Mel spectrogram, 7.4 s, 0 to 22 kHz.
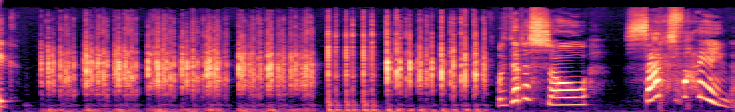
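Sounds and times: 
speech: 0.0s - 0.2s, 5.0s - 7.3s
typing on a computer keyboard: 0.4s - 5.0s.

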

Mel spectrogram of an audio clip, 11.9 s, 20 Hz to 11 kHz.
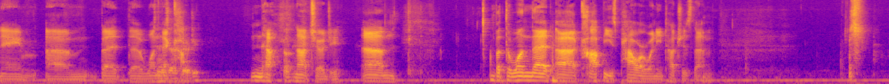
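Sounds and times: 
low steady hum: 0.0s - 11.8s
speech: 0.7s - 2.8s, 3.4s - 5.6s, 6.5s - 9.6s, 11.3s - 11.6s
stifled sneeze: 11.3s - 11.6s.

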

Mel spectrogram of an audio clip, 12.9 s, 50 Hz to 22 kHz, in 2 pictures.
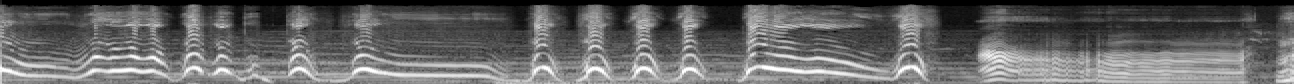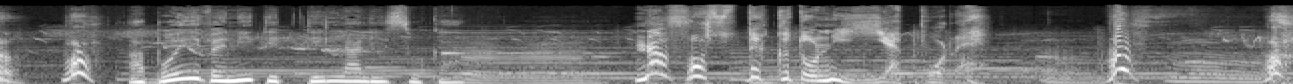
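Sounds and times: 
small dog yelping loudly in a forest: 0.0s - 5.2s, 6.3s - 7.1s, 12.0s - 12.9s
speech: 7.2s - 9.0s, 9.7s - 11.5s.

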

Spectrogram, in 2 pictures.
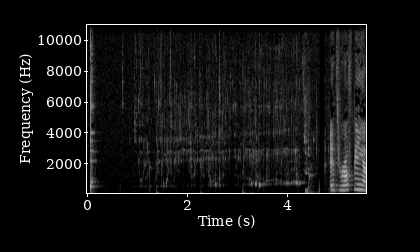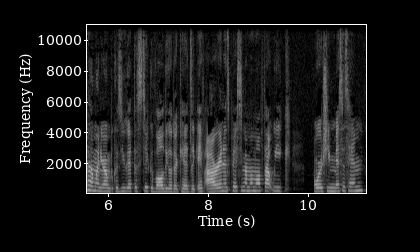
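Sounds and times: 
glass clink: 0.0s - 0.2s, 2.4s - 4.6s
wine pouring into a glass: 0.8s - 4.7s
speech: 4.4s - 11.1s.

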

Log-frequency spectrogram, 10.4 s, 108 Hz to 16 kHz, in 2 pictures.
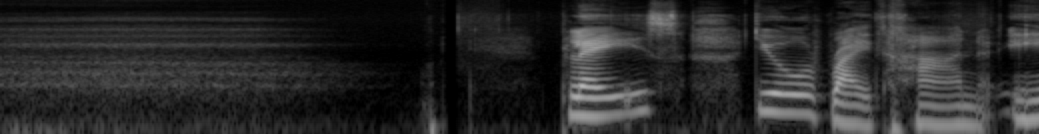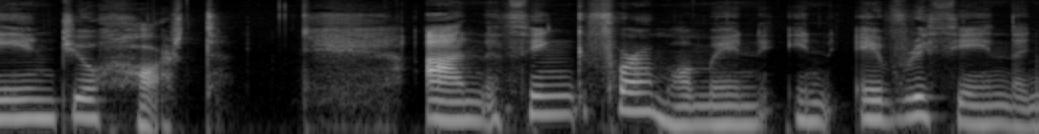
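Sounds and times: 
long slow deep exhale through the mouth: 0.0s - 2.6s
speech: 2.8s - 10.3s.

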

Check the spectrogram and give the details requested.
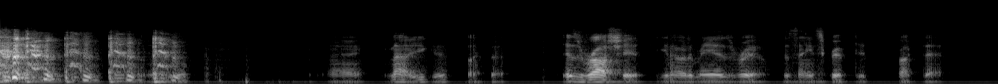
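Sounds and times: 
person coughing harshly: 0.0s - 2.0s
speech: 0.4s - 1.5s, 5.8s - 9.4s.

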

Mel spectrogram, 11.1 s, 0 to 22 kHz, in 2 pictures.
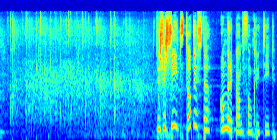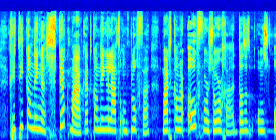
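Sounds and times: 
audience applause: 0.0s - 3.2s
speech: 3.1s - 11.0s.

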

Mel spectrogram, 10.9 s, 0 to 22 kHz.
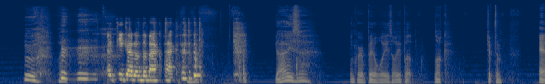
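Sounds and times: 
person imitating a yawn: 0.5s - 2.2s
speech: 0.5s - 4.1s, 4.7s - 6.3s, 7.0s - 9.0s, 9.8s - 10.1s, 10.8s - 10.9s.

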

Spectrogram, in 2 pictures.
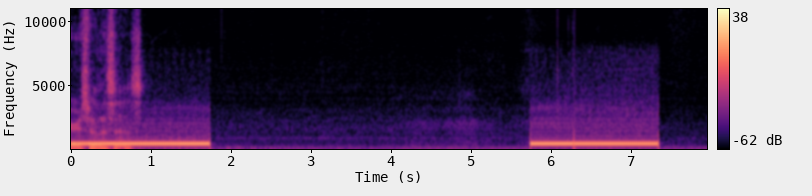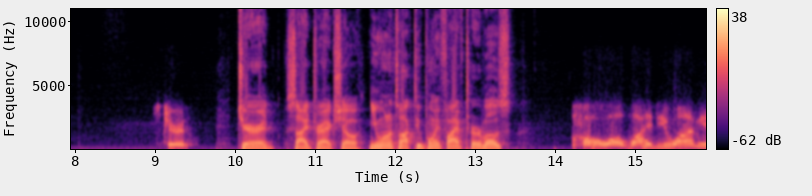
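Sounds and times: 
speech: 0.1s - 1.0s, 10.0s - 13.5s, 14.3s - 15.8s
telephone number being dialed with long electronic tones: 0.9s - 1.8s, 5.8s - 7.4s.

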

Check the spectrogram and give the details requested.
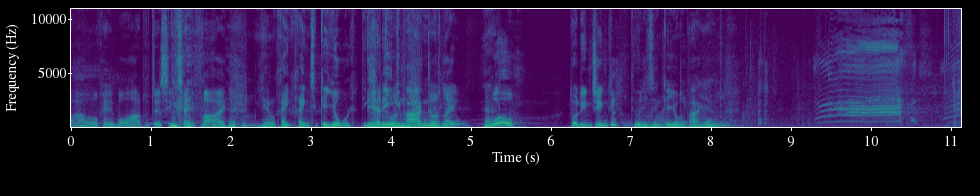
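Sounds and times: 
speech: 0.0s - 8.4s
laughter: 1.0s - 4.9s
baby crying loudly: 4.0s - 6.1s, 8.4s - 11.1s.

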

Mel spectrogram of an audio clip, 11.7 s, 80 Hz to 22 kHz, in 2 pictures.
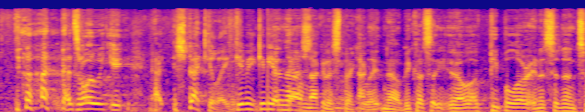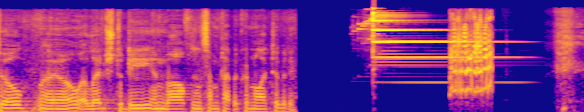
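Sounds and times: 
speech: 0.2s - 8.8s
bright bell dinging: 9.4s - 11.4s.

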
